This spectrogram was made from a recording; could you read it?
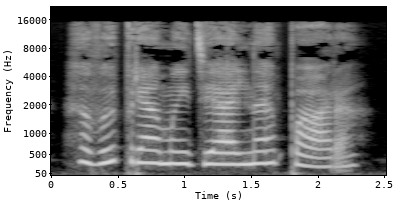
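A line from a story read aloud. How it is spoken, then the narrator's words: Dreamy drawl. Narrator (Russian): Мечтательно протянула Светка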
